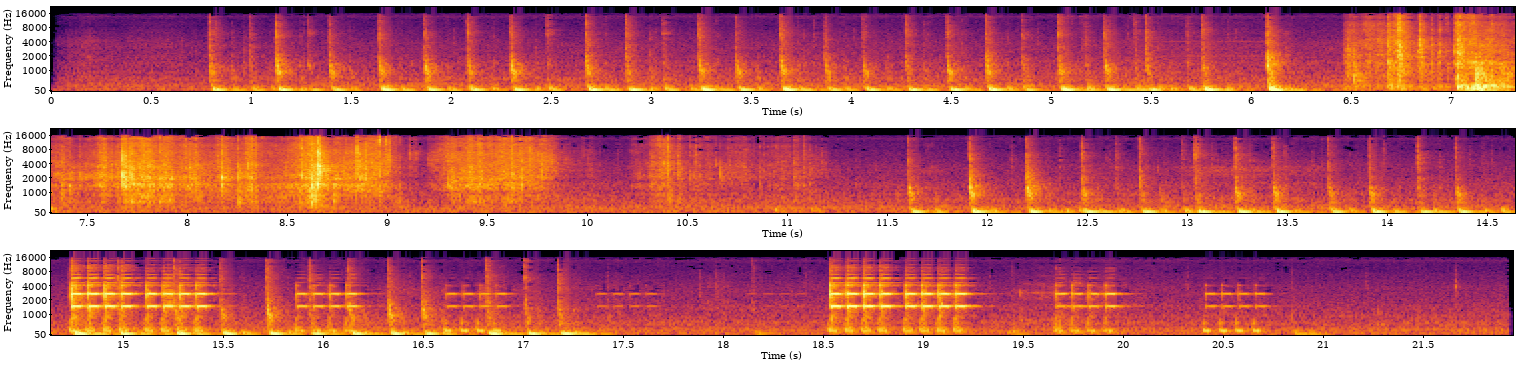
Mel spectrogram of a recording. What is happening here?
I was typing on the keyboard and stopped to fold a paper. Then I continued to type before my alarm went off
